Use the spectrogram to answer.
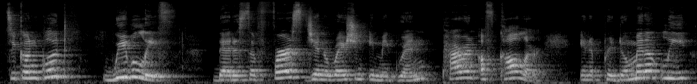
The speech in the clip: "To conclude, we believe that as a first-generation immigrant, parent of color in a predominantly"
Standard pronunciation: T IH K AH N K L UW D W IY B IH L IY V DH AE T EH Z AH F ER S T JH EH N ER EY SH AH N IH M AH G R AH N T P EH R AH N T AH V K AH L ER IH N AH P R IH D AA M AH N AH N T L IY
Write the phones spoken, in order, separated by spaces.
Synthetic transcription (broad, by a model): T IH K AH N K L UW D W IY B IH L IY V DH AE T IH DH AH F ER S T JH EH N ER EY SH AH N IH M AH G R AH N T P EH R AH N T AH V K AH L ER IH N AH P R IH D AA M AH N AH N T L IY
